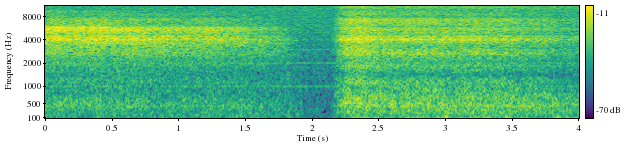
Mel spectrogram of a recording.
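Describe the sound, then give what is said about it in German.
Nasal breathing in and out through the left nostril with the right one held shut: airy, rushing breath noise, a steady stretch, a brief pause, then a louder, rougher breath. “das rechte Nasenloch zu und atmest nur links ein und aus. Nur links ein und ausatmen.”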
